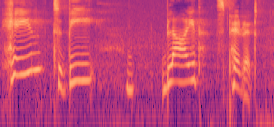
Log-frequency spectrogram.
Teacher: Trochaic, it follows like this: a stressed syllable followed by unstressed. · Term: trochaic trimeter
